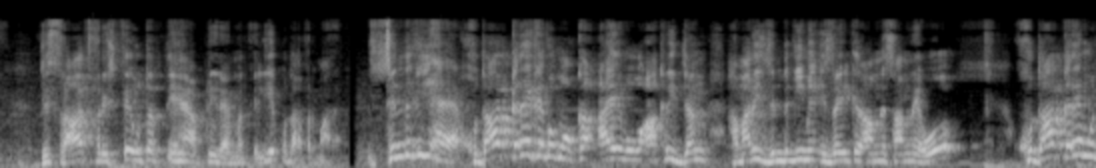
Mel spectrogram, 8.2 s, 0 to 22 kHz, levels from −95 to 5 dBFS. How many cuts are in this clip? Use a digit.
1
